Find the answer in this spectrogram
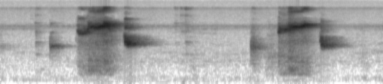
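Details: Singing yellow-rumped cacique imitating other sounds, giving two matching phrases, each a short whistle, a loud harsh rasp, and then a high whistled note.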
